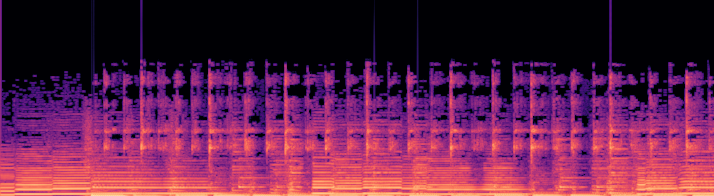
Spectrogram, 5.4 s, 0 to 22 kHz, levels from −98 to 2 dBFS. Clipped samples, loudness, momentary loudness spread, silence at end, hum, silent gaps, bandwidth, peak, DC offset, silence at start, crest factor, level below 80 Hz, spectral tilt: under 0.1%; -12 LUFS; 4 LU; 0 s; none; none; 14.5 kHz; 0 dBFS; under 0.1%; 0 s; 12 dB; -18 dBFS; -5 dB/octave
